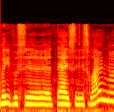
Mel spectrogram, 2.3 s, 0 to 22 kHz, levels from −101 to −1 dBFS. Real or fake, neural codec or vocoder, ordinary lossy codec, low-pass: fake; autoencoder, 22.05 kHz, a latent of 192 numbers a frame, VITS, trained on many speakers; AAC, 32 kbps; 9.9 kHz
